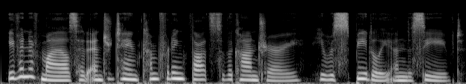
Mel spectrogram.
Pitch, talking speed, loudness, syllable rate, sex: 215 Hz, 180 wpm, -18 LUFS, 6.3 syllables/s, female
